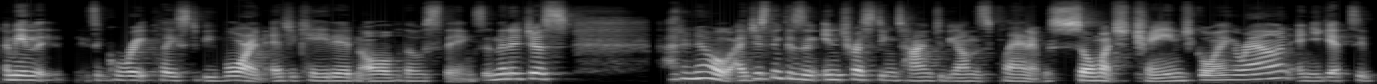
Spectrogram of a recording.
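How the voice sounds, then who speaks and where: A woman's voice: lowish voice, a little fast, a bit bright. A woman in her fifties from Canada, a guest coach talking in a reflective, rambling way with many asides. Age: 50s. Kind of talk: casual interview conversation.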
